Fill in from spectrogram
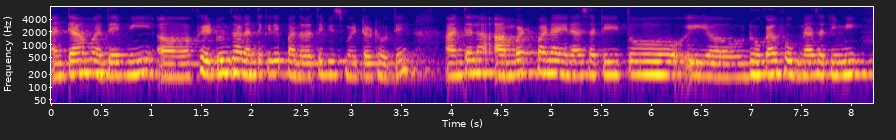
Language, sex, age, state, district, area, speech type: Marathi, female, 45-60, Maharashtra, Yavatmal, urban, spontaneous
